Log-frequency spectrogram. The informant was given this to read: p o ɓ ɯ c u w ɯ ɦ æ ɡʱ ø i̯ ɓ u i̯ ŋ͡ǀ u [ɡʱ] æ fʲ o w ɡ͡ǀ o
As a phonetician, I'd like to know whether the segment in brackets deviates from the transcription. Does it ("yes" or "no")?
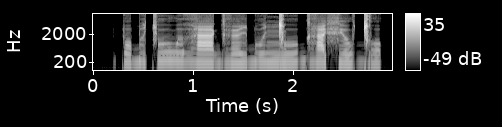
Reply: no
